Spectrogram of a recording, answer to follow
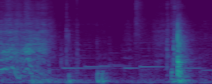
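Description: Headphone hard case being opened: a short rub at the start and a soft thunk about a second in, over a simple tune of background music.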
